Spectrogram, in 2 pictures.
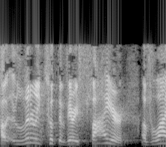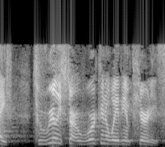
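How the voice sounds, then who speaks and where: A loud man at a high pitch, fairly quick in pace, with ordinary pitch variation. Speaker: pastor. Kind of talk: sermon. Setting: church with congregation.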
